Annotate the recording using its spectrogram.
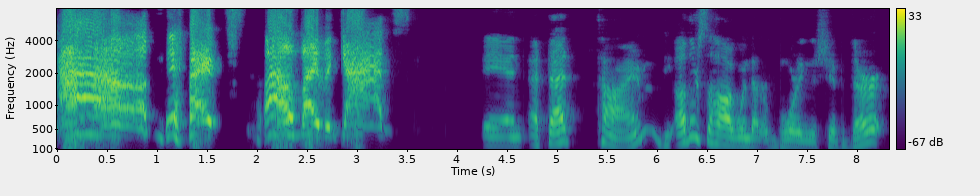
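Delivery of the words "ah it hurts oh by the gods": high, loud gnome cry of pain; hammed-up squealing agony; wounded gnome. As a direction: wail as a stabbed little gnome. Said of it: "and he's like".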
